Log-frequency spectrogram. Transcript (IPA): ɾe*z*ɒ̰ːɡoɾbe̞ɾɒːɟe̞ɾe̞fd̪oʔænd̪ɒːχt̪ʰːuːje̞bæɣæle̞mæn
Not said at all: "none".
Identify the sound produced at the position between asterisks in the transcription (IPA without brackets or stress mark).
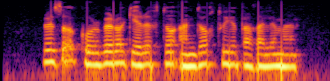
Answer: z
